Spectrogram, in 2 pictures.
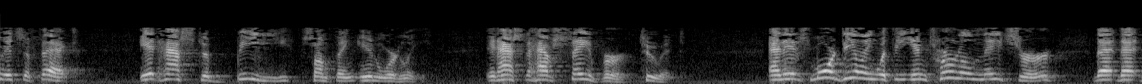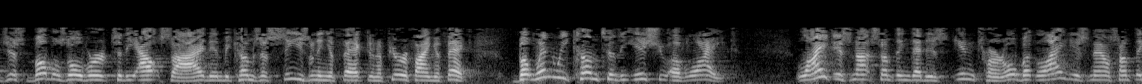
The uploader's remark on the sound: Ketha Heights Baptist Church ~ Live Broadcast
